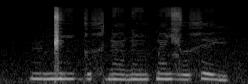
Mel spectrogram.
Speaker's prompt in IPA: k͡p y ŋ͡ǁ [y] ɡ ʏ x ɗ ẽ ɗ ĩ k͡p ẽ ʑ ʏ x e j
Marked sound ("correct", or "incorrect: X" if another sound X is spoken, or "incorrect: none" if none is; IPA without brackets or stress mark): incorrect: i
